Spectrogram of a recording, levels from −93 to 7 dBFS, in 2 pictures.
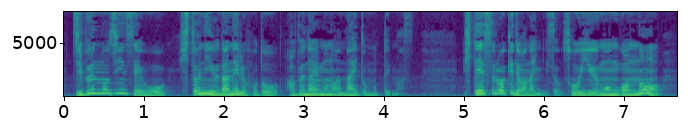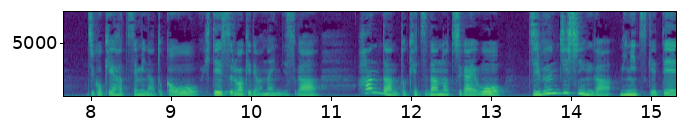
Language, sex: Japanese, female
